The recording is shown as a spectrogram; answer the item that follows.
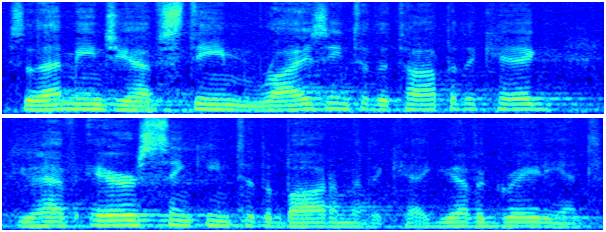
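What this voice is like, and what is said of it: Canadian accent. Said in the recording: “there's my Canadian accent,”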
